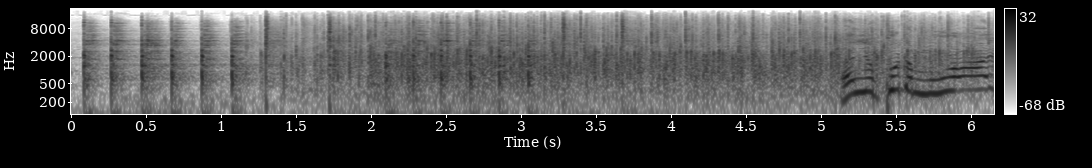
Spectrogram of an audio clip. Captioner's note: audience applauds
